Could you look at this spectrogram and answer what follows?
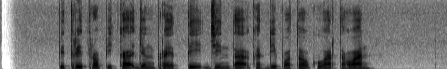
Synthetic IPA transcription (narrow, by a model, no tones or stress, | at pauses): pit̪ɾit̪ɾɔpikad͡ʒɨŋpɾʔɛt̪id͡ʒint̪akɨrdipɔt̪ɔkuwart̪a̰wan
